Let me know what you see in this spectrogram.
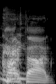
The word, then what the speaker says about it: Carthon: Ron Cathorn? Cathorn? – Carthon. Carthon. Carthon, thank you. I always mispronounce that.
